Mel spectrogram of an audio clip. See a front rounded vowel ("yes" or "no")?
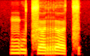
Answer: yes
